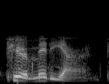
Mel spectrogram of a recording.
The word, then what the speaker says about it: pyramidion: Yeah, pyramidion.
